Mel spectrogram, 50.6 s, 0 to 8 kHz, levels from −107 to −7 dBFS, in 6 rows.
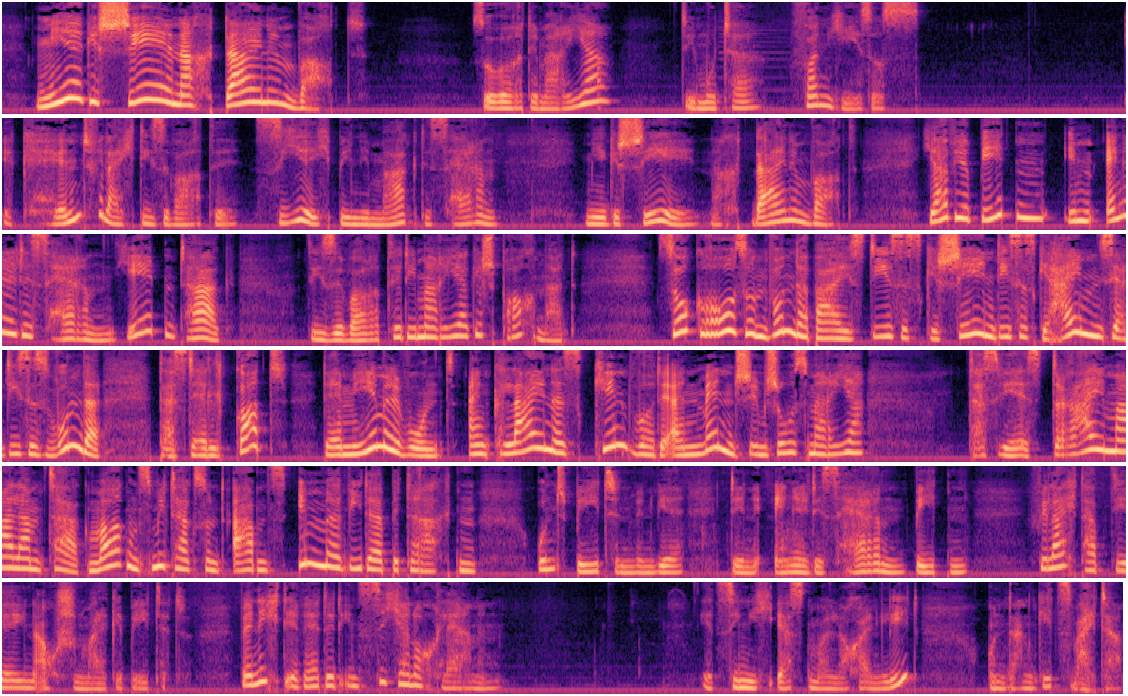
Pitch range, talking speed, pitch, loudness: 160-260 Hz, 145 wpm, 195 Hz, -23 LUFS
